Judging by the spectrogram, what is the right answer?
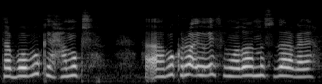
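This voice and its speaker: A woman with an Egyptian accent voicing panicky teenage students in a comic cartoon, talking in frantic, squeaky chatter. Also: steady tone, racing, a bit bright. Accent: Egyptian Arabic. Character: panicky teenage students dreading exam results.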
